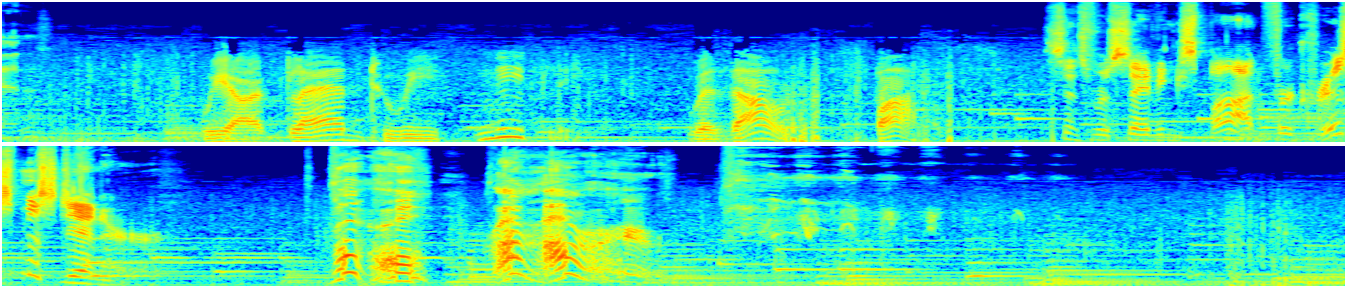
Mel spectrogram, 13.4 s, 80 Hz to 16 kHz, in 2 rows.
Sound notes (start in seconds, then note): 8.6 Scooby-Doo voice; 10.3 laughing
